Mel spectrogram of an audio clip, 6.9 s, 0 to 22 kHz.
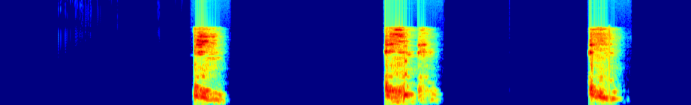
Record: {"three_cough_length": "6.9 s", "three_cough_amplitude": 27510, "three_cough_signal_mean_std_ratio": 0.27, "survey_phase": "alpha (2021-03-01 to 2021-08-12)", "age": "45-64", "gender": "Female", "wearing_mask": "No", "symptom_cough_any": true, "symptom_headache": true, "symptom_onset": "5 days", "smoker_status": "Never smoked", "respiratory_condition_asthma": false, "respiratory_condition_other": false, "recruitment_source": "REACT", "submission_delay": "2 days", "covid_test_result": "Negative", "covid_test_method": "RT-qPCR"}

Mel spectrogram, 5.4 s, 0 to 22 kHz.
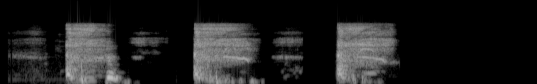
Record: {"three_cough_length": "5.4 s", "three_cough_amplitude": 17447, "three_cough_signal_mean_std_ratio": 0.48, "survey_phase": "beta (2021-08-13 to 2022-03-07)", "age": "45-64", "gender": "Female", "wearing_mask": "No", "symptom_cough_any": true, "symptom_runny_or_blocked_nose": true, "symptom_shortness_of_breath": true, "symptom_fatigue": true, "symptom_headache": true, "smoker_status": "Never smoked", "respiratory_condition_asthma": false, "respiratory_condition_other": false, "recruitment_source": "Test and Trace", "submission_delay": "3 days", "covid_test_result": "Negative", "covid_test_method": "RT-qPCR"}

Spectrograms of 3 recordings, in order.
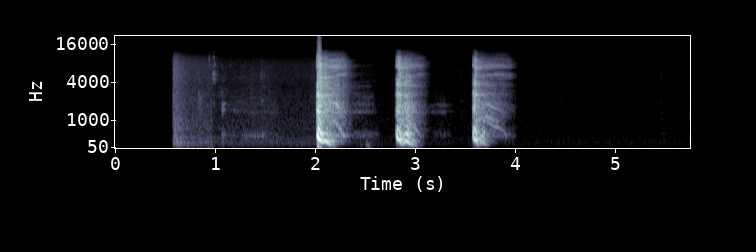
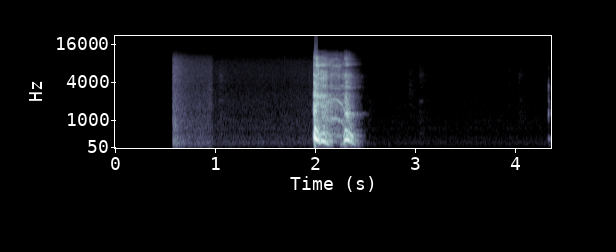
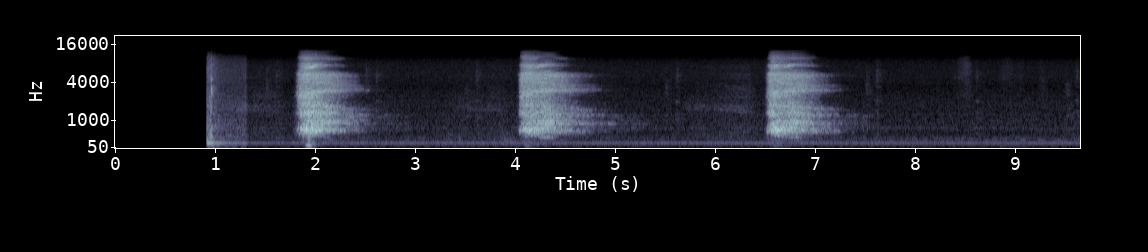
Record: {"three_cough_length": "5.8 s", "three_cough_amplitude": 32768, "three_cough_signal_mean_std_ratio": 0.18, "cough_length": "4.4 s", "cough_amplitude": 32768, "cough_signal_mean_std_ratio": 0.18, "exhalation_length": "9.7 s", "exhalation_amplitude": 8583, "exhalation_signal_mean_std_ratio": 0.34, "survey_phase": "beta (2021-08-13 to 2022-03-07)", "age": "65+", "gender": "Male", "wearing_mask": "No", "symptom_none": true, "smoker_status": "Never smoked", "respiratory_condition_asthma": false, "respiratory_condition_other": false, "recruitment_source": "REACT", "submission_delay": "1 day", "covid_test_result": "Negative", "covid_test_method": "RT-qPCR", "influenza_a_test_result": "Negative", "influenza_b_test_result": "Negative"}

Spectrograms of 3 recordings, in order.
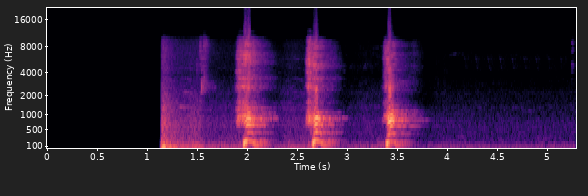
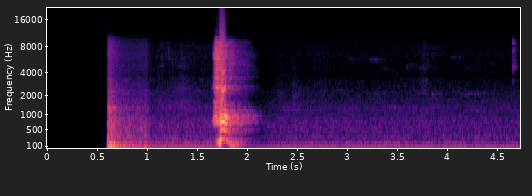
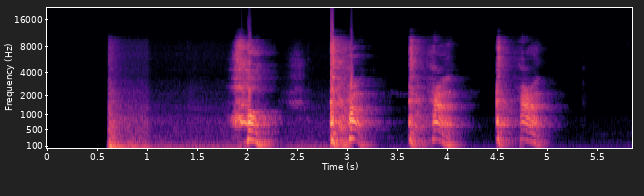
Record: {"exhalation_length": "5.3 s", "exhalation_amplitude": 26028, "exhalation_signal_mean_std_ratio": 0.31, "cough_length": "4.7 s", "cough_amplitude": 26028, "cough_signal_mean_std_ratio": 0.24, "three_cough_length": "5.9 s", "three_cough_amplitude": 26028, "three_cough_signal_mean_std_ratio": 0.39, "survey_phase": "alpha (2021-03-01 to 2021-08-12)", "age": "65+", "gender": "Male", "wearing_mask": "No", "symptom_none": true, "smoker_status": "Ex-smoker", "respiratory_condition_asthma": false, "respiratory_condition_other": false, "recruitment_source": "REACT", "submission_delay": "12 days", "covid_test_result": "Negative", "covid_test_method": "RT-qPCR"}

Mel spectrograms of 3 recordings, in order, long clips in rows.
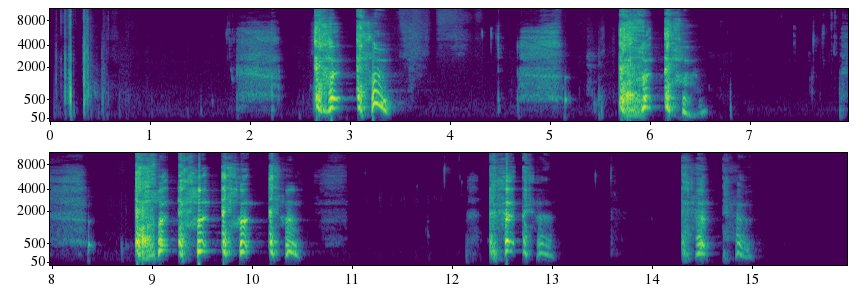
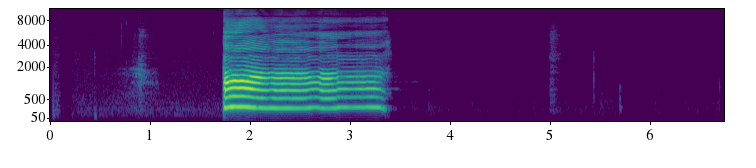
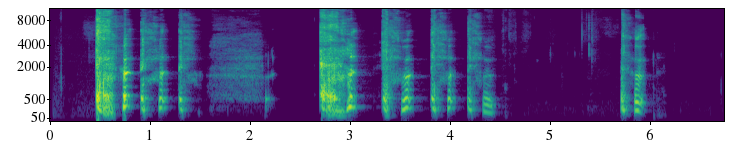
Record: {"three_cough_length": "16.0 s", "three_cough_amplitude": 32768, "three_cough_signal_mean_std_ratio": 0.28, "exhalation_length": "6.7 s", "exhalation_amplitude": 21420, "exhalation_signal_mean_std_ratio": 0.31, "cough_length": "6.7 s", "cough_amplitude": 32768, "cough_signal_mean_std_ratio": 0.3, "survey_phase": "beta (2021-08-13 to 2022-03-07)", "age": "65+", "gender": "Female", "wearing_mask": "No", "symptom_none": true, "smoker_status": "Never smoked", "respiratory_condition_asthma": true, "respiratory_condition_other": false, "recruitment_source": "REACT", "submission_delay": "1 day", "covid_test_result": "Negative", "covid_test_method": "RT-qPCR", "influenza_a_test_result": "Negative", "influenza_b_test_result": "Negative"}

